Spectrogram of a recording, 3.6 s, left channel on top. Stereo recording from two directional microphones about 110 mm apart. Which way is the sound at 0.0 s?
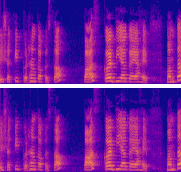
35° left (ahead or behind).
